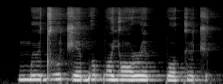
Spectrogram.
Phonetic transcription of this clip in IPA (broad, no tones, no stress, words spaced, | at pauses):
mɨ dʱut͡ʃebɤ bɔjɔɹe pːokʲot͡ʃ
